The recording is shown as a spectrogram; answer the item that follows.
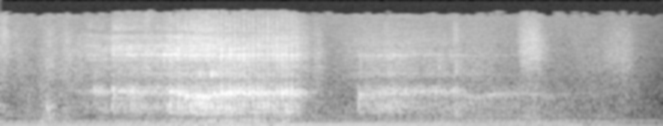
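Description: A man snoring: a loud snore about a second in, then a softer, longer one after it, over a steady low hum.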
